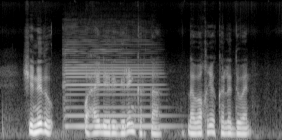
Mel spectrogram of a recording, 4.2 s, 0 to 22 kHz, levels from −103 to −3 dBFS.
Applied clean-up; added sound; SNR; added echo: none; Bowed string instrument; 10 dB; none.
